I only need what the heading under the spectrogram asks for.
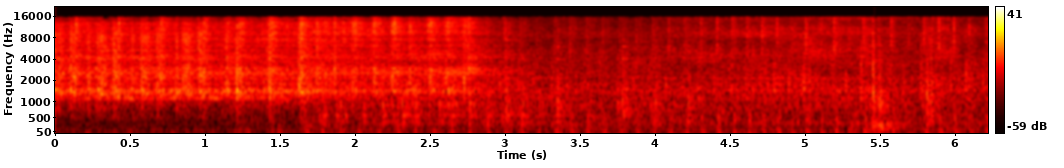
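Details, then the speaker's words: Polaris Ranger side-by-side after drying water from intake, air filter saturated; steady, slightly uneven idle with soft chuffing exhaust, no knocks or misses, idling to dry out and reach operating temperature; normal idle, running great. "I'm just going to let this thing sit here and idle for a few minutes make sure to see if there's anything that like wet let it dry itself out let the engine actually get to operating temperature"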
